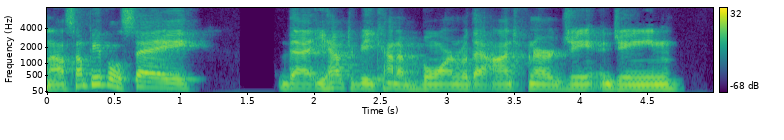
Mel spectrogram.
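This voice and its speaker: A man with an ordinary speaking voice talks at a moderate pace with a fairly low pitch. The background is quiet. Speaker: podcast host. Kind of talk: casual interview.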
